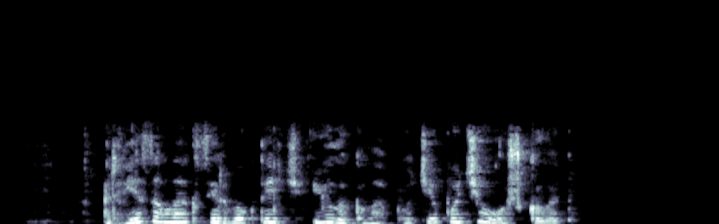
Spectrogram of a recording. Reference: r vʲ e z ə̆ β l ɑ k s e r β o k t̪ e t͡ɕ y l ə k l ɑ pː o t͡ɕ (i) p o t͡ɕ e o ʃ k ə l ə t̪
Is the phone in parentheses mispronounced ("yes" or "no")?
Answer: yes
